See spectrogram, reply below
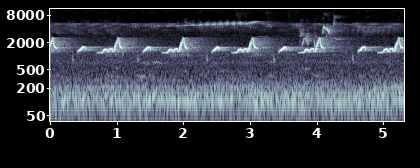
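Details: Eastern whip-poor-will at night giving about five evenly spaced whistled phrases, each sliding up to a ringing peak, with a thin high trill and a few brief chirps from another bird.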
